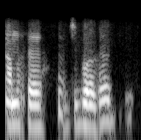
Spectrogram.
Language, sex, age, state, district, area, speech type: Tamil, male, 18-30, Tamil Nadu, Dharmapuri, rural, conversation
